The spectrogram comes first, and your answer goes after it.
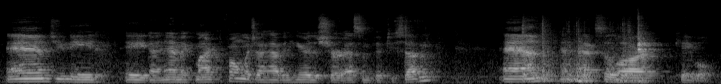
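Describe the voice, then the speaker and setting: Hosting a gear review, this man speaks in a lowish, somewhat bright voice, casually and hesitantly talking through settings. The setting is an indoor room with a guitar amp, and the roomy, distant mic picks up faint noise.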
